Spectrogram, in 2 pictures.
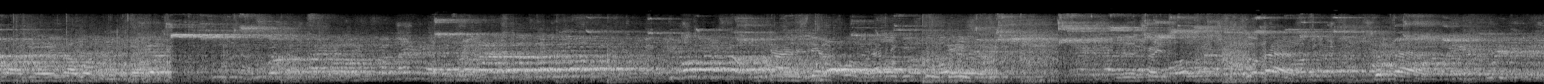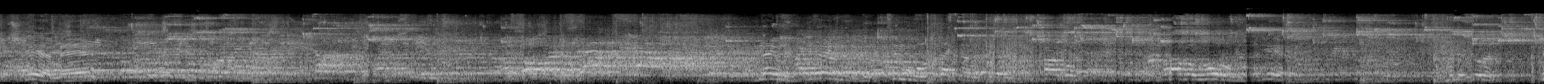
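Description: Basketball being dribbled and bounced on a gym floor during live play, with sneakers squeaking and players calling out, all echoing in a large hall.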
